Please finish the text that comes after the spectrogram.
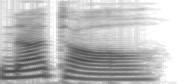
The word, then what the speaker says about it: Nuttall: pronunciation of that Codex Nuttall? Master, the what? Disciple, the Codex Nuttall, how is it pronounced? It's written as Nuttall in the letter, but what's the pronunciation in Nahuatl? Master, it's the same.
